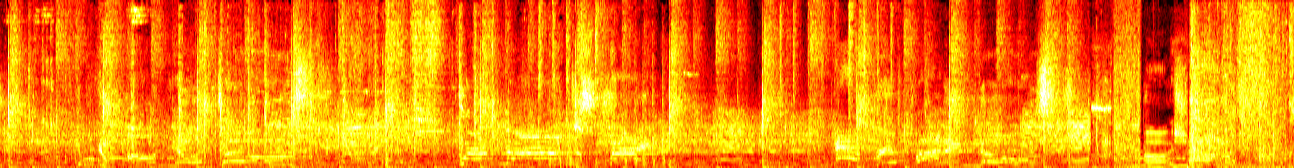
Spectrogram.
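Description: Dense gunfire in combat right after a command to fire: many overlapping shots and heavy booms pile up into a loud, continuous barrage that lasts throughout.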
